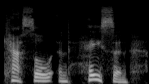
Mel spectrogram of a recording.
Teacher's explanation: We stop pronouncing the T's in words like castle and hasten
